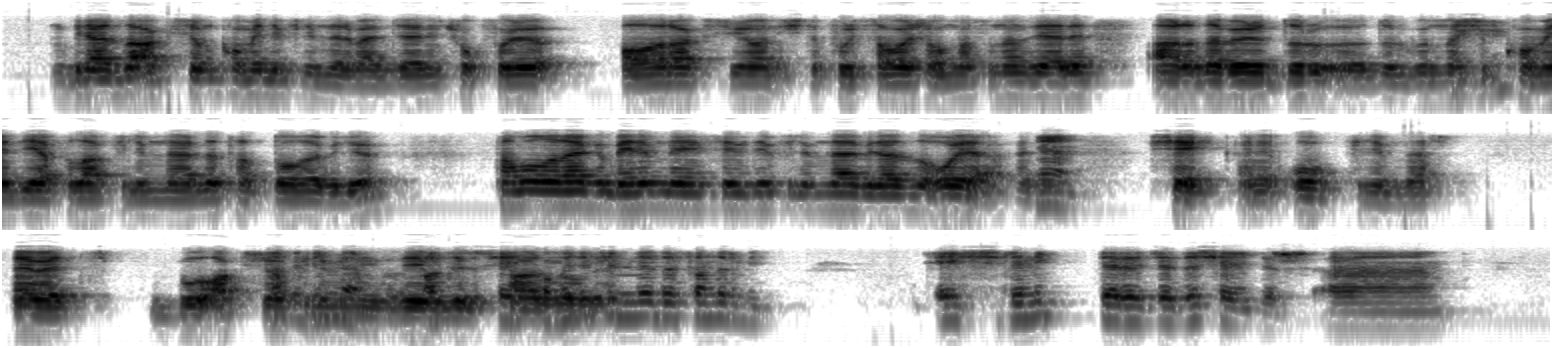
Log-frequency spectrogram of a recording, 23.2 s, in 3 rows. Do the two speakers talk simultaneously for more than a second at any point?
Yes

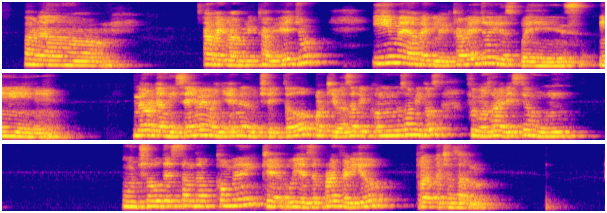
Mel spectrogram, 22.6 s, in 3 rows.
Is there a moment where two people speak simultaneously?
No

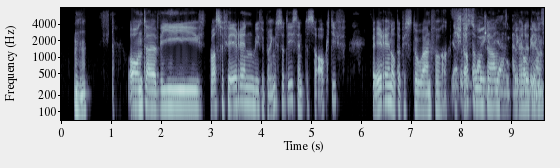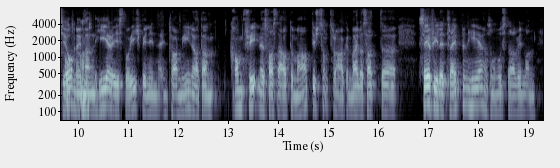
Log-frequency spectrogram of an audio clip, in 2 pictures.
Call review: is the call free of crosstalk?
No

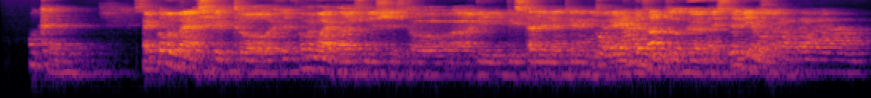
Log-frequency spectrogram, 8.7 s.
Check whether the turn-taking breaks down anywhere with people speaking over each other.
Yes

